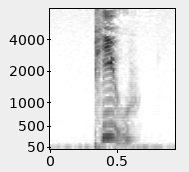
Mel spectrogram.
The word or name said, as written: pib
